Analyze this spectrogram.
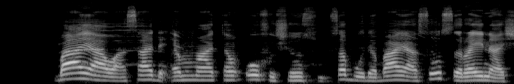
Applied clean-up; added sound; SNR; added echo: neural mask model DeepFilterNet 3.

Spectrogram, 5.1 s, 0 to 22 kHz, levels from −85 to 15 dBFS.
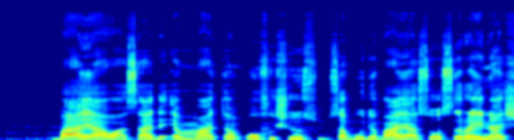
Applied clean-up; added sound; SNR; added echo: none; none; none; none.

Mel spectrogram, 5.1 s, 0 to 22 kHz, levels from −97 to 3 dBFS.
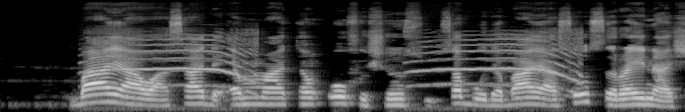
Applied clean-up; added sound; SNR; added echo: classical method log-MMSE.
